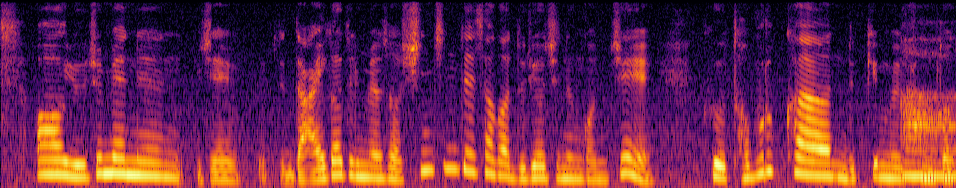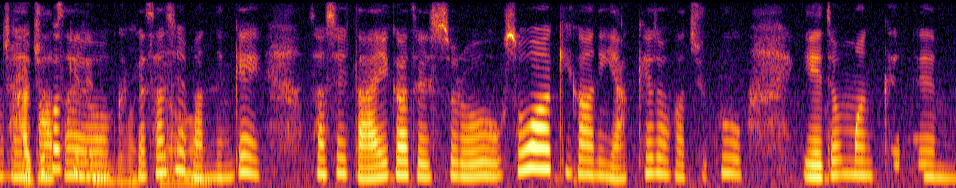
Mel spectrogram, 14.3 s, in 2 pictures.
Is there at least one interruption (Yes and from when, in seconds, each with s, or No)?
Yes, from 6.8 s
